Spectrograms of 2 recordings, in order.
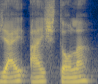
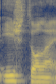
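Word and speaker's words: Y'shtola: He does pronounce some things differently. He says Yai Aishtola. Some people have said Ishtola and Yishtola. So hey, it's a tomato-tomato situation, I think.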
